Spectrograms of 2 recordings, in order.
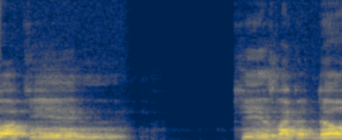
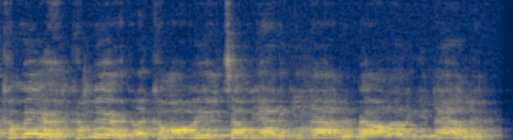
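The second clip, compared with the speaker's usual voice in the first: higher, fast coaxing stranger voice; hurried mock stranger pleading; pushy stranger; 8 semitones higher, faster than usual. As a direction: imitate the man urging him closer, quickly. Stranger insisting, come here.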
